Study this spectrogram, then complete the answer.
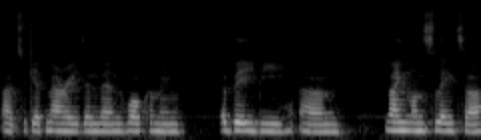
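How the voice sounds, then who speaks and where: A woman with a French accent, her tone dark and mellow, her intonation monotone and flat. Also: medium pitch for a woman, moderate pace. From France, Burgundy. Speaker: bereaved mother. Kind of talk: interview testimony. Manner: hesitant, many fillers.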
